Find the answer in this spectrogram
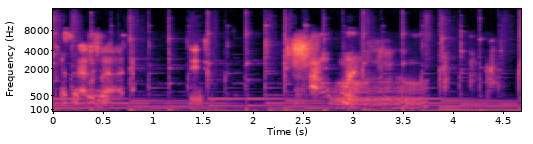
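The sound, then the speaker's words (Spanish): A female cocker spaniel dog growls in low, rumbling bursts, fairly loud, with short grumbling vocal noises running through the few seconds. “Uy, estás gruñendo, creo.”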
